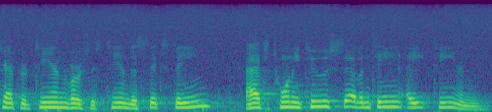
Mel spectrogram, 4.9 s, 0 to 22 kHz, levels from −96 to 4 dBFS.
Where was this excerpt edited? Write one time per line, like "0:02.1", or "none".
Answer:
none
